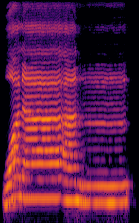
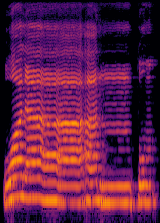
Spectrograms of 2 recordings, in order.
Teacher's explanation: نون ساکن پر اخفا کریں گے، آواز کو ناک میں چھپائیں گے، نون کی آواز کو ناک میں چھپائیں گے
